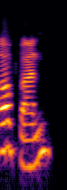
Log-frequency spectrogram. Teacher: often stress is on the first syllable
